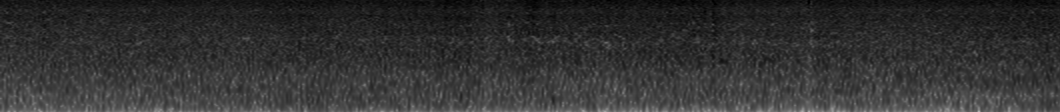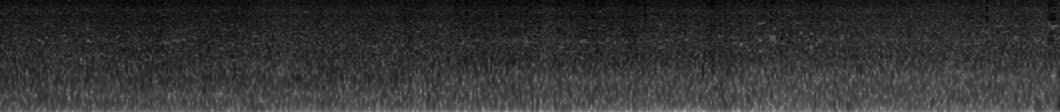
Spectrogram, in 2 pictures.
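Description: Forceful water rushes at a South Goa beach, a dense, steady hiss of churning flow that stays even and fairly loud throughout, with no clear breaks.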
